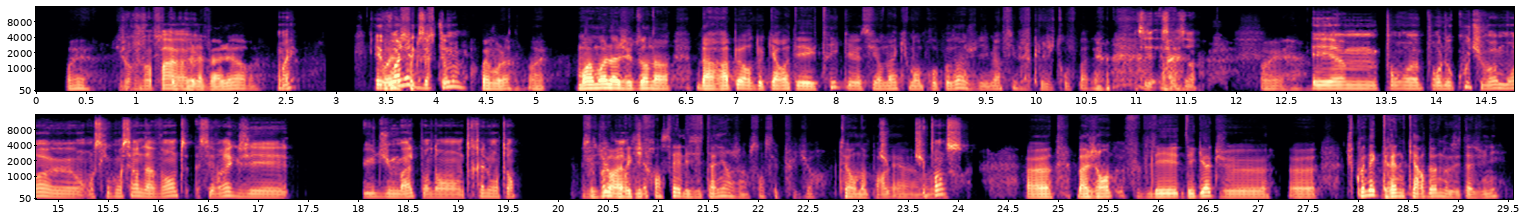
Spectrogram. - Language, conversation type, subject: French, unstructured, Que feriez-vous si vous pouviez vivre une journée entière sans aucune contrainte de temps ?
- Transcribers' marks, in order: tapping; chuckle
